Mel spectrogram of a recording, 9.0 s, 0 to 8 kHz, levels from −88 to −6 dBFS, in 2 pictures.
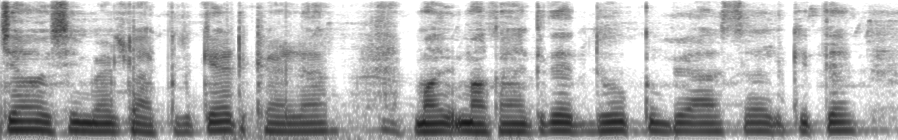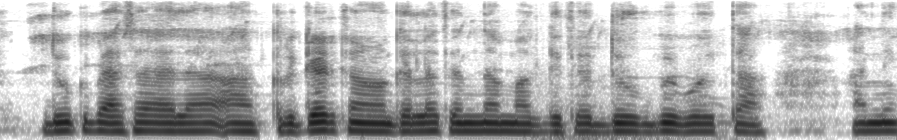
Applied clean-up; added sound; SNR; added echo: neural separator model SepFormer DNS4.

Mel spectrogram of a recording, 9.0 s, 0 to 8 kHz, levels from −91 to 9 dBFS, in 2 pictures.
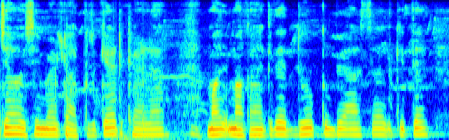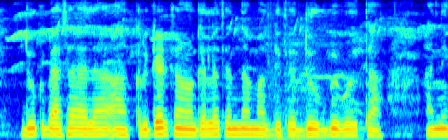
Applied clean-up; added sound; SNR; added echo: none; Explosion; 20 dB; none.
